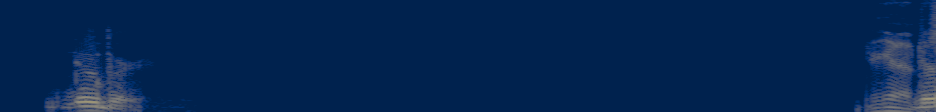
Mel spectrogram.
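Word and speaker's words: Nobir: Newert. You're gonna have to spell that for me.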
